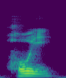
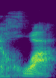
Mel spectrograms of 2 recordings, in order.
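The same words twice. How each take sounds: First: Put-on "roi" read as written, rhyming with "boy"; mistaken spelling reading. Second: "roi" as rwa, throaty R; French "roi", oi sounded as wa; correct French roi. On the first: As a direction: say "roi" with an oi sound instead of wa. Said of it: "não é roi". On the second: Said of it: "É roi". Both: Shown as a demonstration.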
